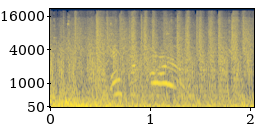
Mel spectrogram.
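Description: Sustained gunfire battle in the video game Terminator: Resistance, dense continuous shots at steady loudness with whistling tones over it and shouted voices mixed in.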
